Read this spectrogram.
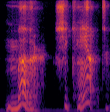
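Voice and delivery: loud whine on the first word, then high protest; gasping shock. A narrator's reading. Stepsisters appeal to their mother, shocked. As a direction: protest in high, acted outrage. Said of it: "Anastasia and Drizella gasped".

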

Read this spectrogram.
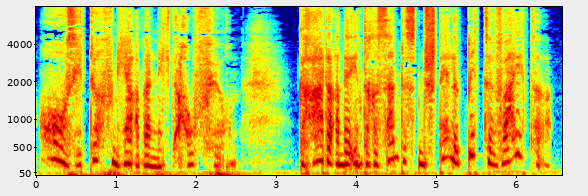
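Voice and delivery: high, breathy plea to go on; begging, out of breath; breathless pleading girl. A narrator's reading. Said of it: "die von der schwer atmenden Jane Hellier".

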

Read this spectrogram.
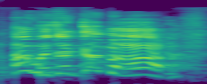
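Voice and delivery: high, loud, laughing mock rant; exasperated scolding. Boss ranting about the worker who ran home, high and laughing. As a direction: scold the runaway worker in disbelief.

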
